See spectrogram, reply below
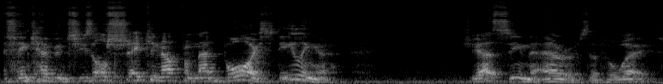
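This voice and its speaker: A man playing a brooding, vengeful barber who is sly and menacing, moving from hushed threats to sudden shouts. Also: fairly high pitch, unhurried, natural voice. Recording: echoey room, distant mic, faint noise.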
